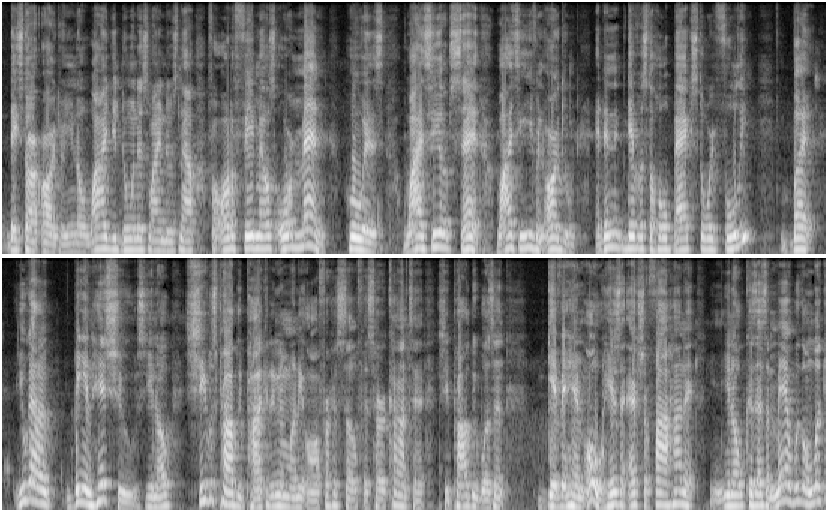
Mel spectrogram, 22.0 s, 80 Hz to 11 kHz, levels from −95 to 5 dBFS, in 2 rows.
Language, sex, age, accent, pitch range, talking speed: English, male, 20-39, American, 125-160 Hz, 220 wpm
